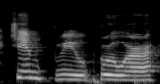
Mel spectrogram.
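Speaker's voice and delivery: ordinary talk, nothing marked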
